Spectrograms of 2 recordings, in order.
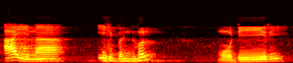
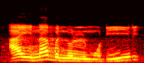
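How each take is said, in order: First: The glottal stop before 'ibnu' is pronounced. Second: The glottal stop is dropped and the words run together. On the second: "Jadi kalau disambung dia nggak dibaca"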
